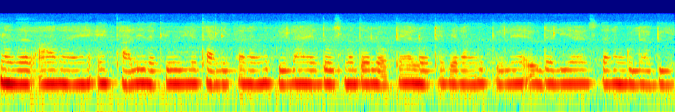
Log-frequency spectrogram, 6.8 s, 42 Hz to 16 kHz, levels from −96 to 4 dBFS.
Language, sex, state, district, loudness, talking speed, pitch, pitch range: Hindi, female, Uttar Pradesh, Etah, -14 LUFS, 265 wpm, 195 Hz, 190-195 Hz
